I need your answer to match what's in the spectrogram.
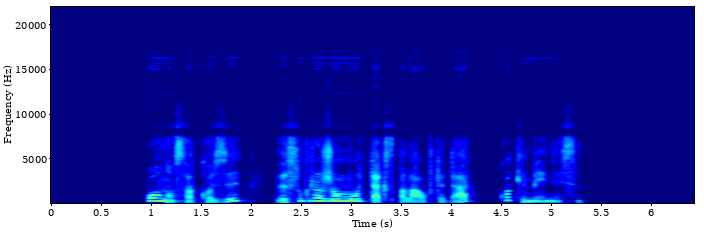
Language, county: Lithuanian, Vilnius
